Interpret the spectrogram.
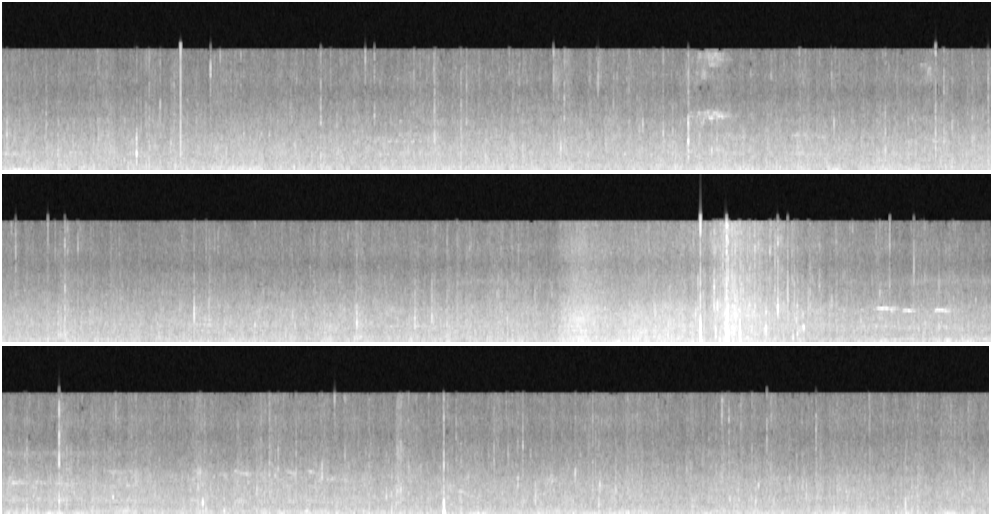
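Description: Steady hiss of light rain on forest leaves. About halfway through there is a louder burst of rustling with a few sharp clicks in it, and one more click comes later.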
